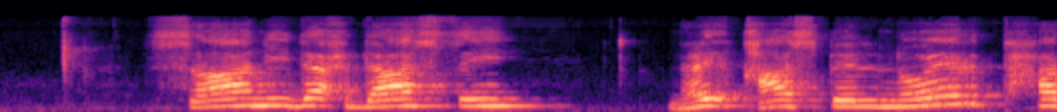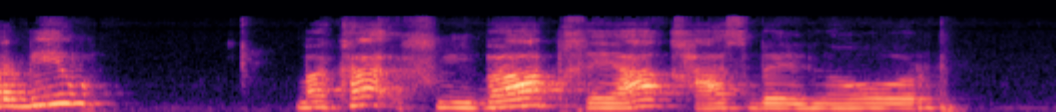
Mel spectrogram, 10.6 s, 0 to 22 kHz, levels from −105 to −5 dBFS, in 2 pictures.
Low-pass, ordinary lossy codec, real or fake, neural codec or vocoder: 10.8 kHz; Opus, 16 kbps; real; none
